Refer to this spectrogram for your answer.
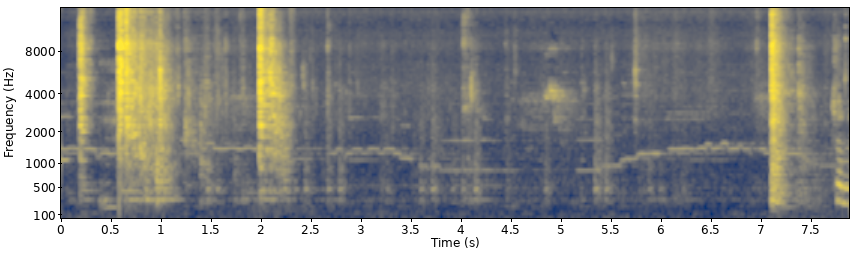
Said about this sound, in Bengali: থালা ঢাকা দিয়ে দিই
